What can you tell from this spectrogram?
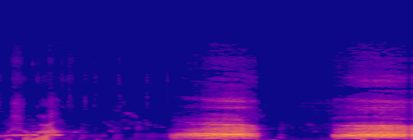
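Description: Chickens calling: two loud, harsh calls of about a second each, one near the middle and one near the end.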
